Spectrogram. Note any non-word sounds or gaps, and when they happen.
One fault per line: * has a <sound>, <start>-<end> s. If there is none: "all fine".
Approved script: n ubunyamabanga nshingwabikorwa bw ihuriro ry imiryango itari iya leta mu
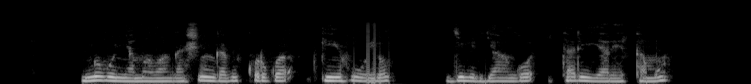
all fine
